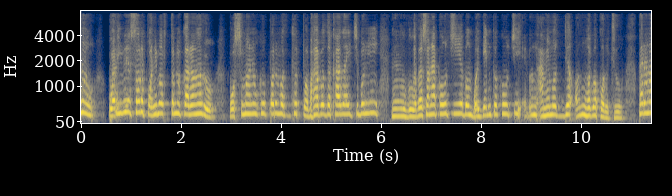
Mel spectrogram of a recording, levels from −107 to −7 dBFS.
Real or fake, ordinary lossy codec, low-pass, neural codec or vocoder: fake; none; none; codec, 16 kHz, 1.1 kbps, Voila-Tokenizer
